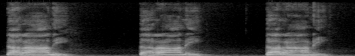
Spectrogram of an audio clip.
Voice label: "dharraani", Dhurga

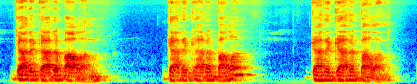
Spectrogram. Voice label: "gadagadabalin", Dhurga

